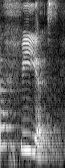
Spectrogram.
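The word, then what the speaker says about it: fierce: तो ये हो जाएगा फियर्स, या फिर इस तरह से भी आर को आधा भी रॉ प्रोनाउंस कर सकते हैं फियर्स, फियर्स। फियर्स मीन्स होता है भयंकर। तो आप आर को साइलेंट ही रखें, वो इसको प्रोनाउंस करने में आपके लिए आसानी होगा। जैसे कि देखिए यहाँ पे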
